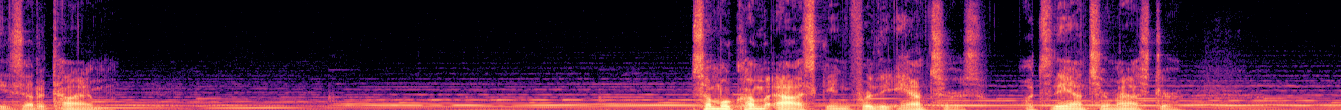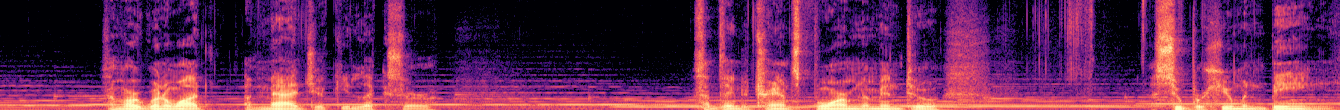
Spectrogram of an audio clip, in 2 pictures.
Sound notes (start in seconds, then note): none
